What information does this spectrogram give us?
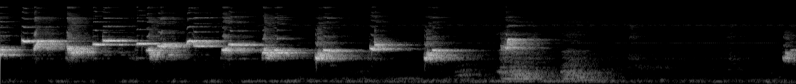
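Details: Trotok bird with a clear voice said to resemble a straw-headed bulbul, singing rich whistled phrases that slide downward, repeated roughly twice a second for five seconds, then fading into quiet with one last short note.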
